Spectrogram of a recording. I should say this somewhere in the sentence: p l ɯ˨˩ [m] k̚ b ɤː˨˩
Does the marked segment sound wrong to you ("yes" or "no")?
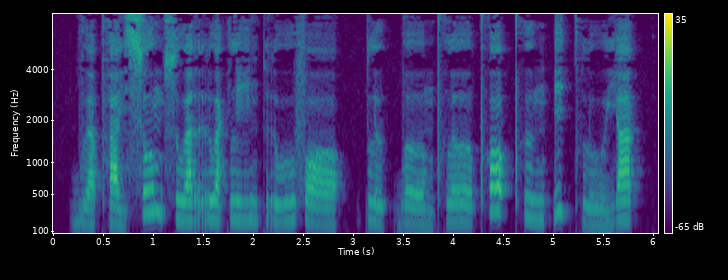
yes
